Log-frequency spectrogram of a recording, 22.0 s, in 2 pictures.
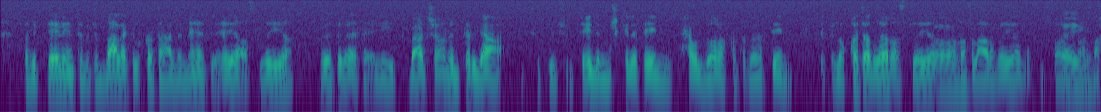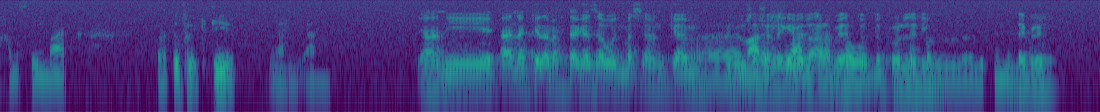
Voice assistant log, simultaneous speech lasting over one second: present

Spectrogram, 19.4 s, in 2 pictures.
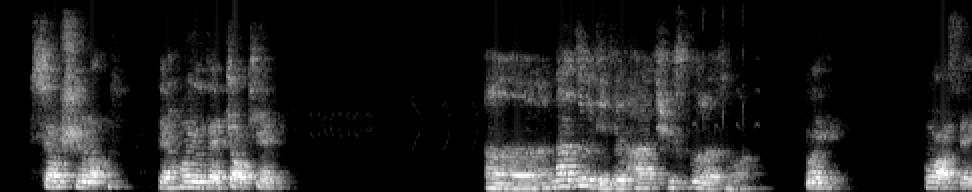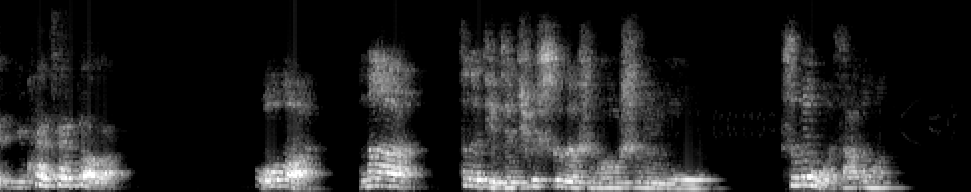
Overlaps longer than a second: none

